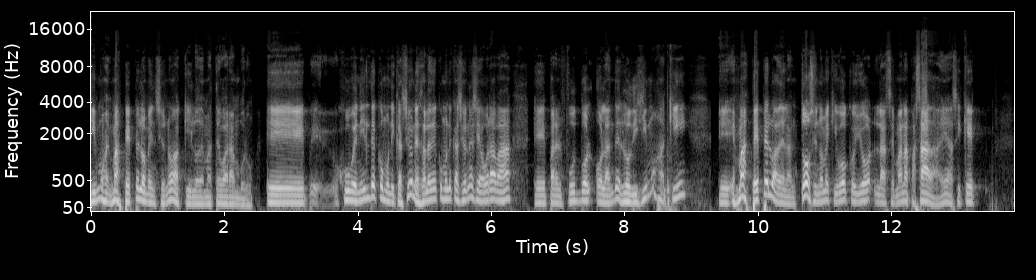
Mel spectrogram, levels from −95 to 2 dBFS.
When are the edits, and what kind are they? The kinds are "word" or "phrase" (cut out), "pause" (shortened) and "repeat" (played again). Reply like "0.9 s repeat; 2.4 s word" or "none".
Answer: 2.5 s pause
